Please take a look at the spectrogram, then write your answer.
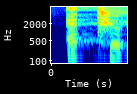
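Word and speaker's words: עת: 때 뭐뭐하 몸에 나오는 때 말고 이때 저 때 어 하 그때 시간을 얘기하는 그 때를 의미하는 단어를 에트 이렇게 발음합니다.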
